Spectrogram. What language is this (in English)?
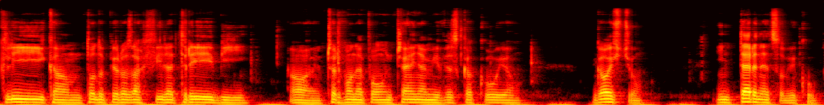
Polish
